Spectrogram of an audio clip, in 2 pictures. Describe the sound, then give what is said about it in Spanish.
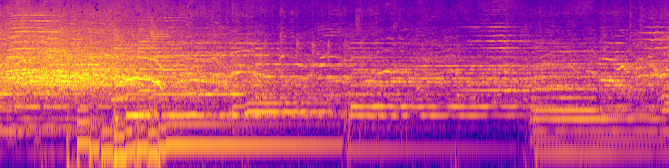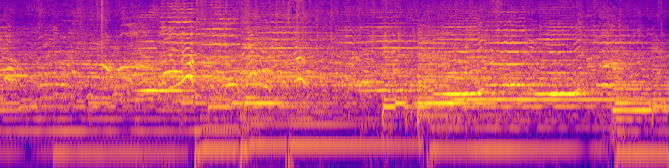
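A large crowd at a worship service shouts, whoops and cheers in praise, giving a shout of glory in a loud, sustained roar, with deep music playing steadily underneath for the whole stretch. “alguien será promovido si se da da un grito de gloria.”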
